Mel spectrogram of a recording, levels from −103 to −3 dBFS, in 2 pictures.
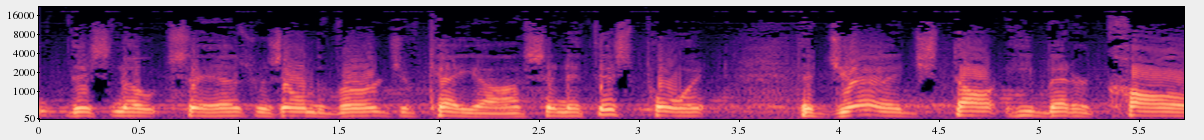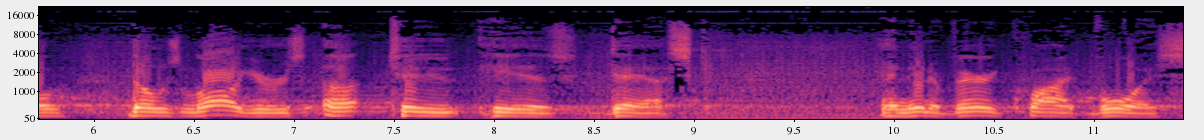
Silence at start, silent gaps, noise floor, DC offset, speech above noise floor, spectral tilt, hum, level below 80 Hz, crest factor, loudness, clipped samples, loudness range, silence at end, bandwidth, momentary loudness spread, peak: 0 s; none; -45 dBFS; under 0.1%; 22 dB; -7 dB/octave; none; -62 dBFS; 20 dB; -23 LUFS; under 0.1%; 3 LU; 0 s; 13.5 kHz; 6 LU; -4 dBFS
